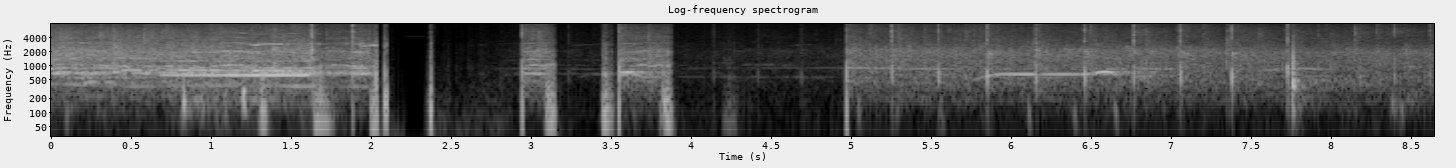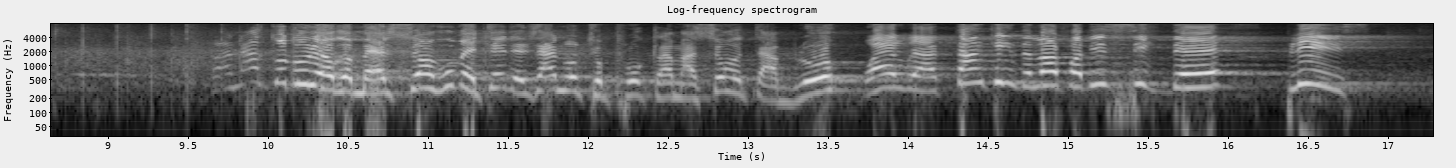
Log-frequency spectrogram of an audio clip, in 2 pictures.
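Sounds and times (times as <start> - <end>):
congregation clapping during a prayer gathering: 0.0 - 2.2, 2.9 - 10.6
speech: 10.4 - 16.8.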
